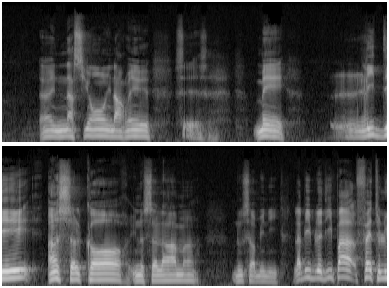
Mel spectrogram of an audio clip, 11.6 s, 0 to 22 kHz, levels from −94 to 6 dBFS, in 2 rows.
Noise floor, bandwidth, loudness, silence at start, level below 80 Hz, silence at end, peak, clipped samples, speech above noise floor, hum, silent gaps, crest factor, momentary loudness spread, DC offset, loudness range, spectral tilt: -64 dBFS; 15.5 kHz; -26 LUFS; 0.55 s; -66 dBFS; 0 s; -8 dBFS; under 0.1%; 39 dB; none; none; 18 dB; 19 LU; under 0.1%; 9 LU; -5 dB/octave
